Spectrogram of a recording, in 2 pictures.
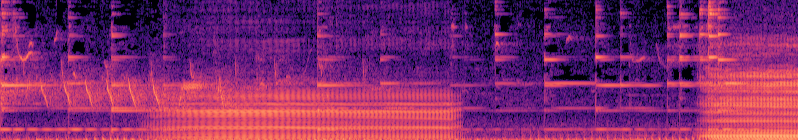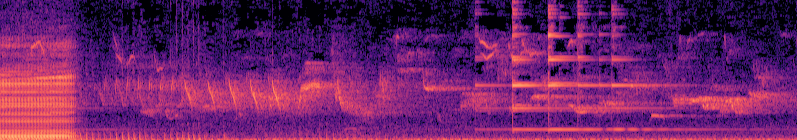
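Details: Tame cows being herded in the morning along village roads toward the pen: two loud, drawn-out moos, the first lasting about two seconds, the second shorter and higher, over chirping birds and steady ringing bell tones.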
